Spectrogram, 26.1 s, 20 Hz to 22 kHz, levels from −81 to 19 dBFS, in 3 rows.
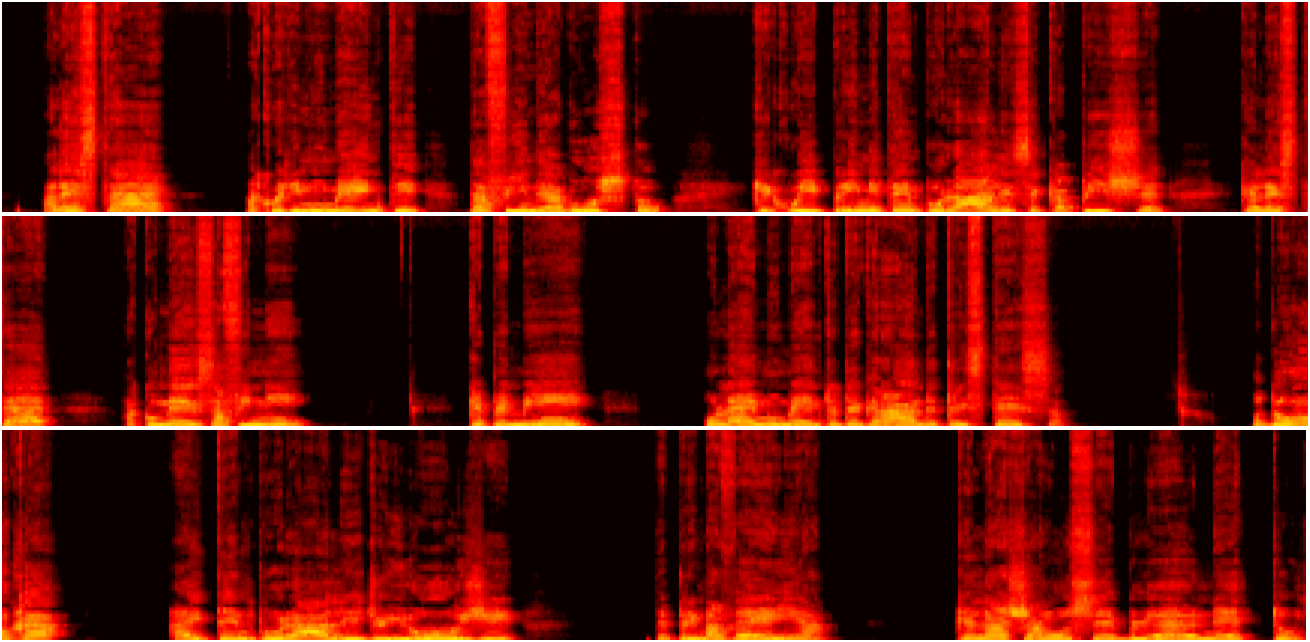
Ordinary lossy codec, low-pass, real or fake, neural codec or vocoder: none; none; real; none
